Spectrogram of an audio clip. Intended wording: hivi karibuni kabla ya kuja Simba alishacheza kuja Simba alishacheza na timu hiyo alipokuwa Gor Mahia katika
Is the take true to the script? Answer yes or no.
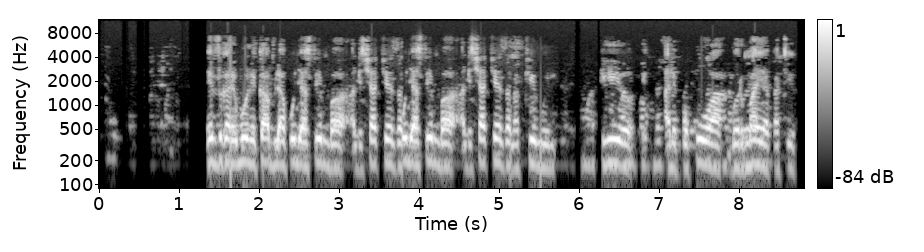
yes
